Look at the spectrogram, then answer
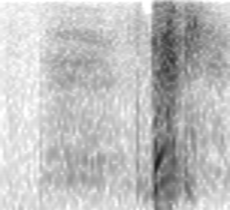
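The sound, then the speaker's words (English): A single sharp sneeze bursts out after a brief breathy inhale, loud, with no talking around it. “God bless you.”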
